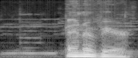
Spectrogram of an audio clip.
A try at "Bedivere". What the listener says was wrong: No, it's B-E-D. No, not B-E-N, B-E-D.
